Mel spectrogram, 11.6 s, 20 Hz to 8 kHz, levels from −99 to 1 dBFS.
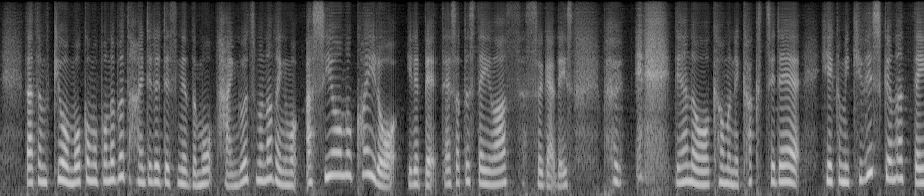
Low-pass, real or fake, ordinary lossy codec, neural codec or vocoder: none; fake; none; codec, 16 kHz, 0.2 kbps, FocalCodec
